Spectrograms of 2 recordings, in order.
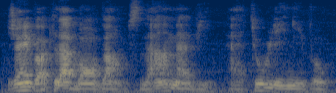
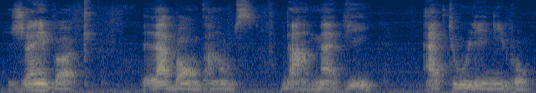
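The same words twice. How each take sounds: First: It is spoken at a quicker, hurried pace. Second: It is spoken at a slower, normal pace.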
